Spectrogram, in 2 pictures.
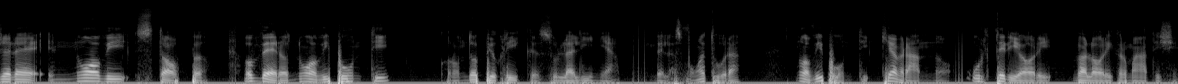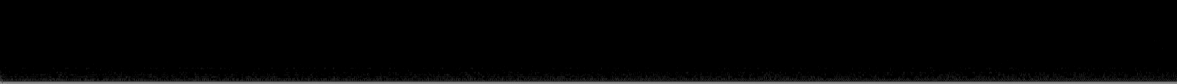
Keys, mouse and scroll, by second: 2.4 click, 5.2 click, 8.1 click, 9.5 click, 10.5 click, 13.4-17.7 drag, 18.9-22.1 ctrl+alt+drag, 23.3-23.5 drag.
